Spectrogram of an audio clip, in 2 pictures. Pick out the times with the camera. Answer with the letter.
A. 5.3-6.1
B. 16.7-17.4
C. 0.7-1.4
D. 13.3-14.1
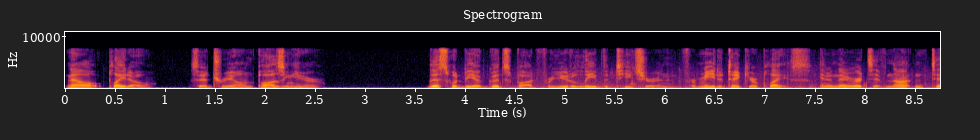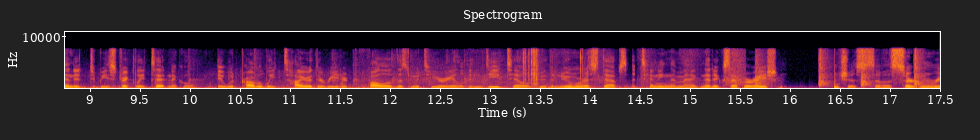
D.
